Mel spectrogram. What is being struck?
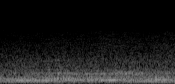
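Nothing is struck.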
